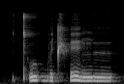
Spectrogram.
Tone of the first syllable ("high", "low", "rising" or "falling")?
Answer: low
